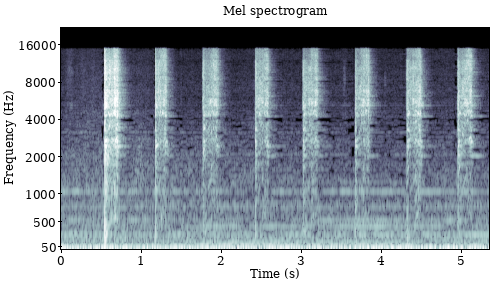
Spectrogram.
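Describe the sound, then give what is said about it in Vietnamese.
A knife is sharpened in a kitchen with many evenly spaced rasping strokes about every 0.6 seconds. Each stroke is a bright, hissing scrape over a low, steady background. “Bỗng nhìn đâu đó vang lên tiếng gì giống như là gia nhân ở dưới bếp đang mài dao vậy.”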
